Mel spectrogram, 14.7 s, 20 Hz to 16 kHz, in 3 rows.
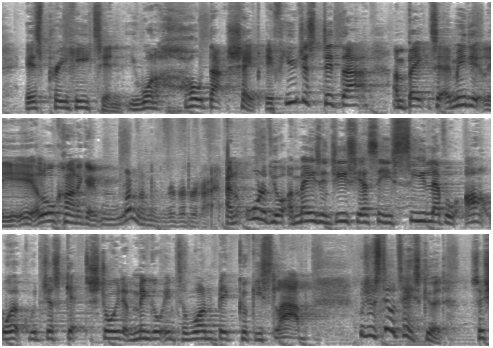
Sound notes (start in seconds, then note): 6.2 gibbering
